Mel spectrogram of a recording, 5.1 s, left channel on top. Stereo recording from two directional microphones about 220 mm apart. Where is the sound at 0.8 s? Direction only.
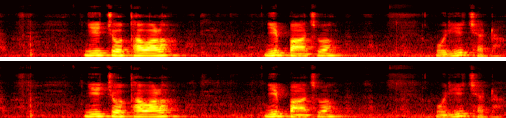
30° left (ahead or behind).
